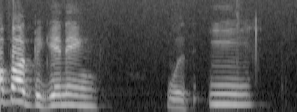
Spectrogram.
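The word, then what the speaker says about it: 一: weii in pinging and pronounced like the letter e except in a higher tone e when the two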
